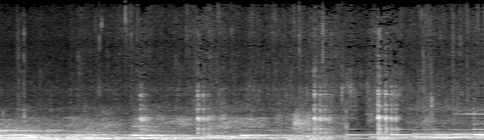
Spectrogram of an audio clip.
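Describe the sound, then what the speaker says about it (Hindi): Onions fry and crackle quietly in a pan while being stirred continuously, a faint sizzle with soft scraping that has a brief dip near the end. "प्याज को लगातार चलाते हुए अच्छे से भुनें।"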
